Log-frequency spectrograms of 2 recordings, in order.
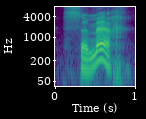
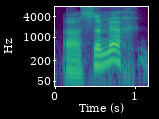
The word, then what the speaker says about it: Samech: Samech is the number 60, and it's pronounced S, like Samuel.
